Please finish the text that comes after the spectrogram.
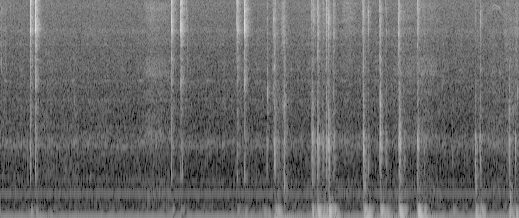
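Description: Quiet clicks of typing on a computer keyboard, sparse at first, then quickening into a denser run of keystrokes over a low steady hum, with no talk.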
